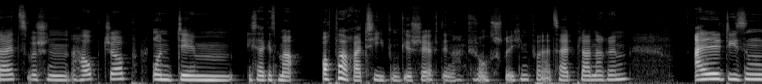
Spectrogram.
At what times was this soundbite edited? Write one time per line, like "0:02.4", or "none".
0:01.5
